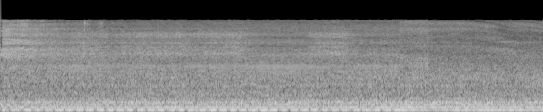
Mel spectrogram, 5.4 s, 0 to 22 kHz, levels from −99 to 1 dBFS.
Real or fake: real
